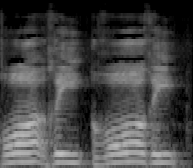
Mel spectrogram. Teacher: خی اینڈ قی اینڈ غی natural way میں پڑھیں گے, اسے موٹا کر کے باریک نہیں کریں گے. یہ نیچرل وے میں موٹائی میں اس کی کمی آئے گی تو اس طرح پڑھیں گے غو غی.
